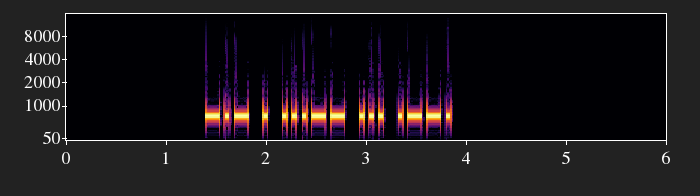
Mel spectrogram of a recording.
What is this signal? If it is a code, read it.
Morse code, heard as a keyed tone, about 25 wpm, 700 Hz. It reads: KE3SP
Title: USA Call Signs - 5 Characters - Repeated 3x - 25wpm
